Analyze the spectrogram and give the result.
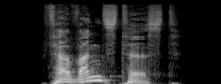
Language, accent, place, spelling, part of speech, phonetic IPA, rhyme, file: German, Germany, Berlin, verwanztest, verb, [fɛɐ̯ˈvant͡stəst], -ant͡stəst, De-verwanztest.ogg
- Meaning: inflection of verwanzen: 1. second-person singular preterite 2. second-person singular subjunctive II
